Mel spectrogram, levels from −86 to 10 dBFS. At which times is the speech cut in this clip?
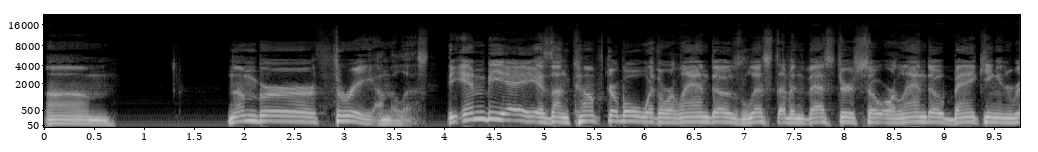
cut 1; at 3.8 s

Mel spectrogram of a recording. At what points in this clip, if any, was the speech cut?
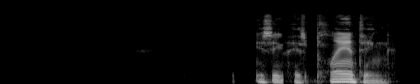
cut 1; at 2.8 s

